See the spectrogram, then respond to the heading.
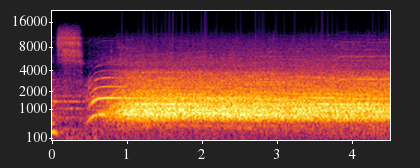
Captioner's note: audience cheers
